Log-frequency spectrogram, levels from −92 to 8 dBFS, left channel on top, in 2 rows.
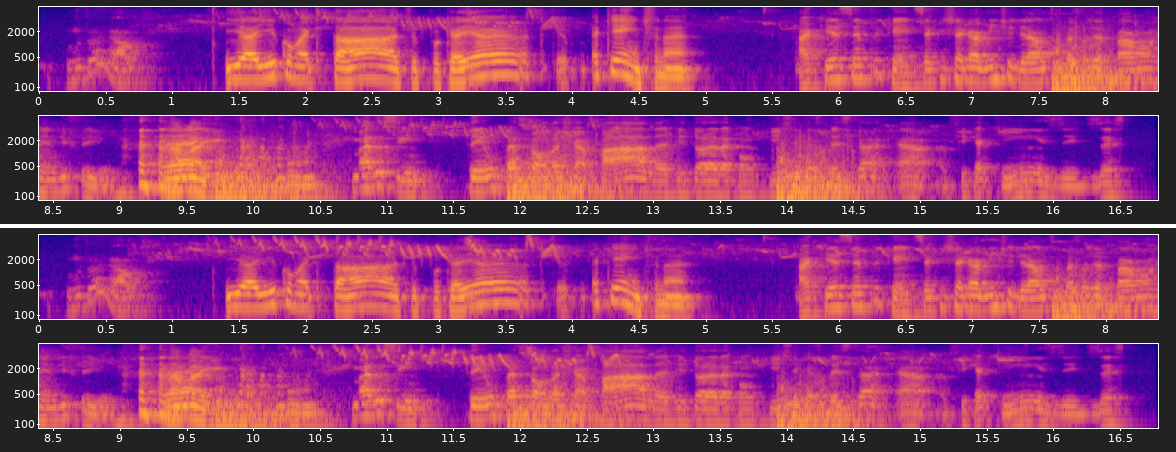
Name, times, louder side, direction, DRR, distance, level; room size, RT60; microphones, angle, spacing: voice 1, 0.2-0.9 5.7-16.5, left 1 dB, 5° left, 0.7 m, -26 dB
sound 1, 0.7-15.8, right 9 dB, 65° right, 2.7 m, -37 dB
voice 2, 1.4-4.9 9.3-9.7 10.3-10.5, left 4 dB, 45° left, 0.6 m, -18 dB
sound 2, 7.6-8.5 9.7-10.7 11.9-12.9 13.9-14.8, left 3 dB, 85° left, 0.7 m, -25 dB
17.0 x 12.0 x 3.6 m
head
